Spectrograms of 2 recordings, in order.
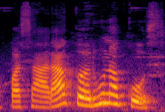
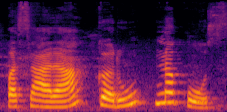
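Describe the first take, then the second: First: Said in the usual way. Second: Slow, each word on its own; slow teaching repeat. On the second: Shown as a demonstration. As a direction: dictate it to beginners slowly. Teacher repeats slowly for learners. (शब्द-शब्द अलग, धीरे)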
